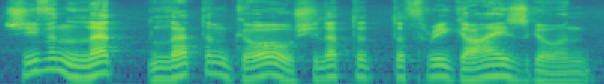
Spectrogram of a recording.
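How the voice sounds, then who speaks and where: A man's voice: mid-range voice, sing-song, unhurried. A man streaming a video game, giving casual, exasperated reaction commentary full of swearing and muttered asides.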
